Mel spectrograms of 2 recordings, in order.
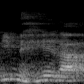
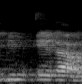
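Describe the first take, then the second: First: It is said with an h sound. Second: It is said without an h sound. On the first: Quickly. The speaker calls it right. "Bimhera avec un He" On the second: With a curse. The speaker calls it wrong. "tu dis avec un Aleph"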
